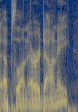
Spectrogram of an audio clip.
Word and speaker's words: Epsilon Eridani: I guess I have pronunciations because I listened to it, and they call it Epsilon Eridani. – That was fine.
